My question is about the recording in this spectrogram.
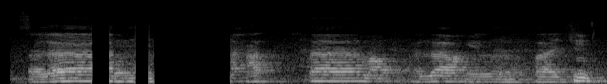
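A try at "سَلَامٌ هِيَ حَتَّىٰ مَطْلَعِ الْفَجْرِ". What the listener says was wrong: Qalqalahnya ragu-ragu. Ingat arahnya ke fathah kan ya? Arahnya ke jadi mauto. Salamun hiya hatta mauto.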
